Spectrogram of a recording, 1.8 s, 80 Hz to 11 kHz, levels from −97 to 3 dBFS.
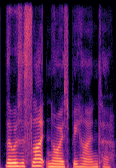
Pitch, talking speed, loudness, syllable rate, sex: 195 Hz, 240 wpm, -17 LUFS, 6.3 syllables/s, female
